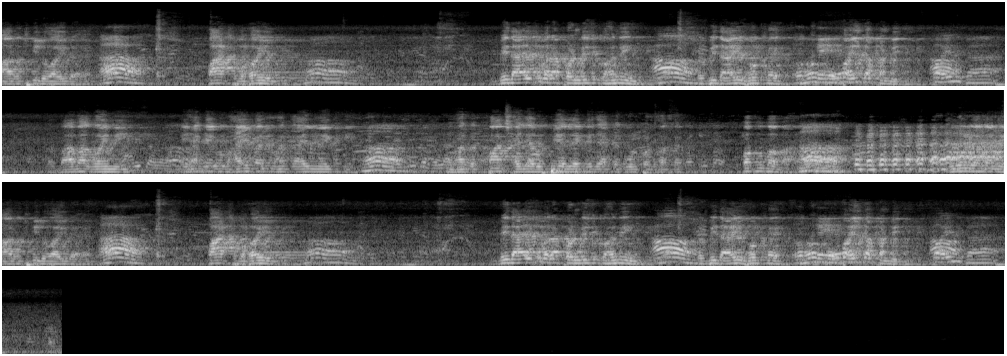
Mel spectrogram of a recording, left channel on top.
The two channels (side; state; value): right; drops out; at 10.7 s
